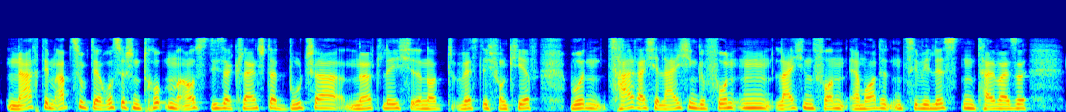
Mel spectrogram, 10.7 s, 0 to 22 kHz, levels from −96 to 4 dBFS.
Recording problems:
high frequencies cut off; noticeable; nothing above 5.5 kHz

